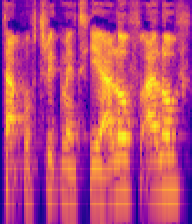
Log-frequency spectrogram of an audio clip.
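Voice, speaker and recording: A woman's voice: deep voice, fairly even intonation, normal speed, sharp tone, dull audio. A woman with a Rwandan accent, a mental health professional explaining things conversationally as a guest. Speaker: psychiatric nurse practitioner, guest.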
